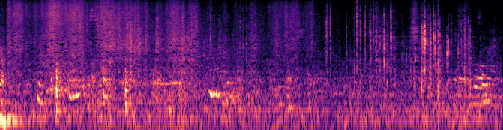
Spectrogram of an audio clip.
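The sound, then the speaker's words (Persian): Continuous crinkling and rustling of small paper slips, with family names written on them for a raffle draw, being collected into a plastic bag, with sharper crackles toward the end and faint voices murmuring in the background. “کاغذ رو جمع کن بذار تو این پلاستیک.”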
